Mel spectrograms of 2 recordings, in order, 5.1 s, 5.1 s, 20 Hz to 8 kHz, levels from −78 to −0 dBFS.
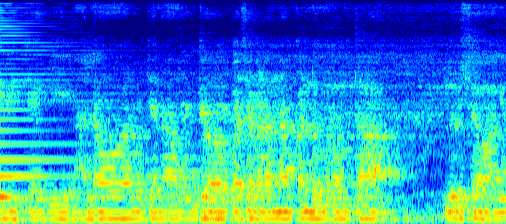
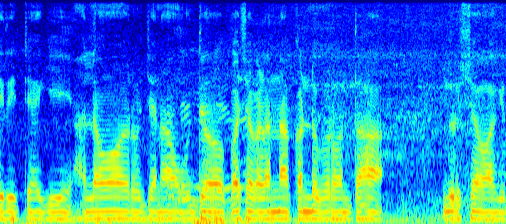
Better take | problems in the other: second | background sound (Keyboard (musical)); 15 dB below the speech // room echo; dies away in 0.9 s

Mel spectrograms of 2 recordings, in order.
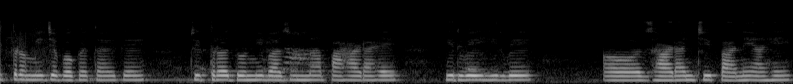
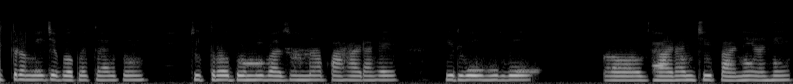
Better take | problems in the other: first | noise reduction (neural diffusion model UNIVERSE++)

